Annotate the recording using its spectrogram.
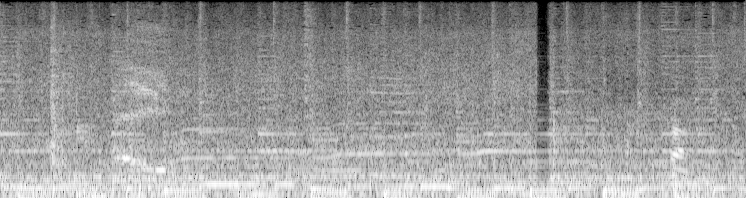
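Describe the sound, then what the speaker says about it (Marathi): Cumin seeds sizzling in lightly heated oil in a kadhai while tempering for stuffed brinjal, a steady loud hiss filling the clip with a few faint clinks. "तेल जरासं तापलंय आणि जिरं टाकलंय"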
